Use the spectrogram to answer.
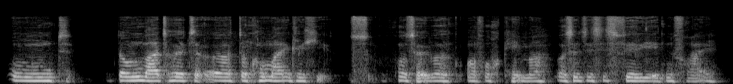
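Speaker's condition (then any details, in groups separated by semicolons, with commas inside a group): Parkinson's disease; ten years since onset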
